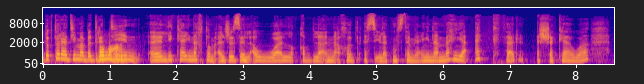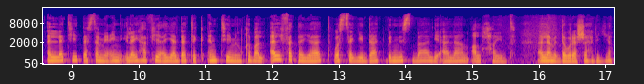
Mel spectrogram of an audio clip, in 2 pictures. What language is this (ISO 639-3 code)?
ara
